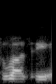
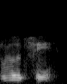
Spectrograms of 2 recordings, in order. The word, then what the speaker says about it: Luzzi: What is the most common? Luzy. Is it Luzy? Luzy. Well, in in American it's Luzy. In Italian it's Lucy.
